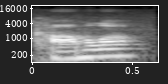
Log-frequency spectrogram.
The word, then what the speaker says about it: Kamala: uh kamal harris and apparently her name is pronounced kamala but i was pronounced at kamala because kamala khan but whatever um elizabeth warren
